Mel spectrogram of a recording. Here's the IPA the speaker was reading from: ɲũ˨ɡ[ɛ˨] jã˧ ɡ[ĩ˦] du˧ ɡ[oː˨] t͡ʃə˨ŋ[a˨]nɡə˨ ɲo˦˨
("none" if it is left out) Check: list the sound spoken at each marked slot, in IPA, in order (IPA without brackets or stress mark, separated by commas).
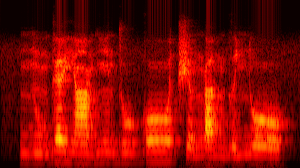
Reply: ɛ˦, ĩ˦, oː˦, a˨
